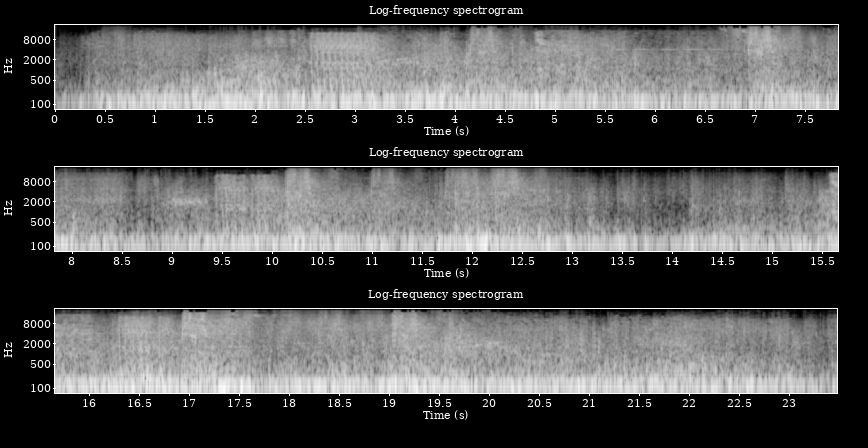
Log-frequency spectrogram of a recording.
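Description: A ship is destroyed in a space combat battle in the game Starsector, with a dense, continuous roar of explosions and booming weapon fire that stays loud throughout.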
